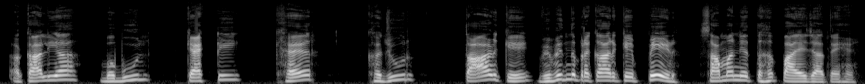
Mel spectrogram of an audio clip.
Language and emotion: Hindi, neutral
